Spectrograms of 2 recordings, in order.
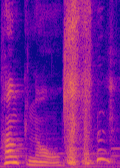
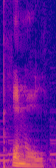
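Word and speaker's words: Puncknowle: Hunknall. No. I hope there's somebody from this village watching. It's actually pronounced Punnell. You don't need most of the letters in that, do you?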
